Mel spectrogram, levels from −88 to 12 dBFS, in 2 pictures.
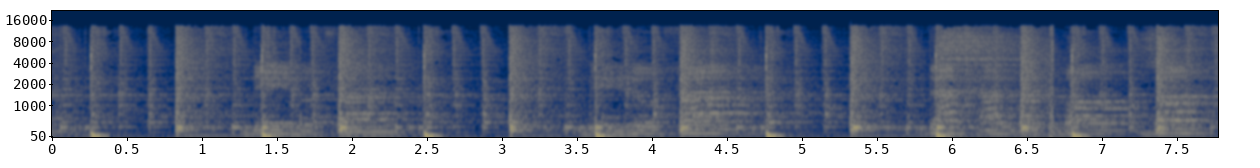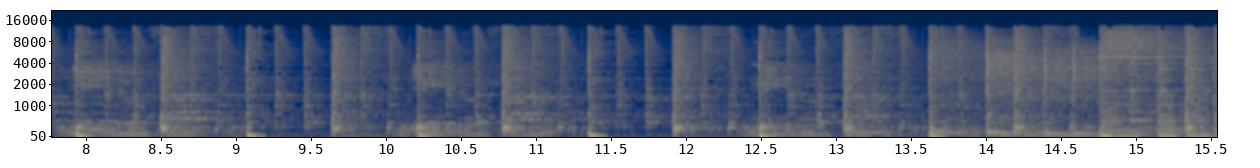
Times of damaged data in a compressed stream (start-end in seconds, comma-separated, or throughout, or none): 1.62-1.66, 6.64-6.67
